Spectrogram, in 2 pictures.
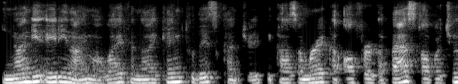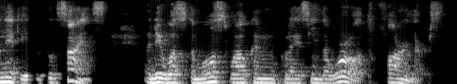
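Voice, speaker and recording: A man's voice: medium pitch, a little fast, mellow. A middle-aged or older man from China with a Chinese accent, a professor reading personal testimony in a formal, sometimes hesitant way. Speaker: physics professor, witness. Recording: muffled, echoey room sound.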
